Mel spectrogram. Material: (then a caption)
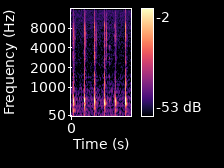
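Fruit. A store-bought fruit, apparently a melon, is knocked on to check whether it is ripe, with no verdict given. Seven short, evenly spaced dull knocks each give a brief hollow tone around 520 Hz that dies away almost immediately.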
